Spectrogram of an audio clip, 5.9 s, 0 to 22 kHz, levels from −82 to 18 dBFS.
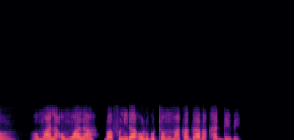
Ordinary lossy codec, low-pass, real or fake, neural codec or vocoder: Opus, 24 kbps; 5.4 kHz; fake; codec, 16 kHz, about 1 kbps, DyCAST, with the encoder's durations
